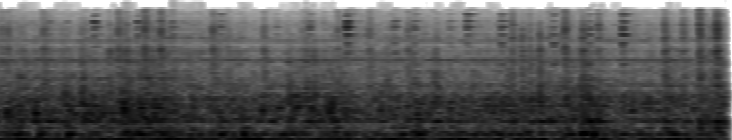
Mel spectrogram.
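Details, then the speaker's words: Merantec chain-drive garage door opener running; steady low motor hum with light even chain rattle, no grinding; pretty quiet though travel looks a little slow; normal running. "It's not too noisy. It's actually pretty quiet."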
